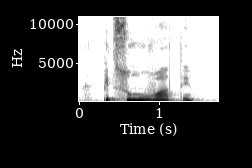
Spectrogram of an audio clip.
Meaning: to summarize, to sum up
- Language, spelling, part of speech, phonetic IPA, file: Ukrainian, підсумувати, verb, [pʲid͡zsʊmʊˈʋate], Uk-підсумувати.ogg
